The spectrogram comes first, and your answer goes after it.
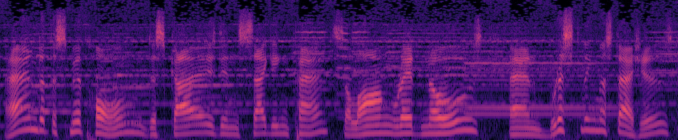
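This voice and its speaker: High-voiced man narrating old radio. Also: animated, slow pace, darkish tone. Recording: muffled old radio recording. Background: faint music.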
